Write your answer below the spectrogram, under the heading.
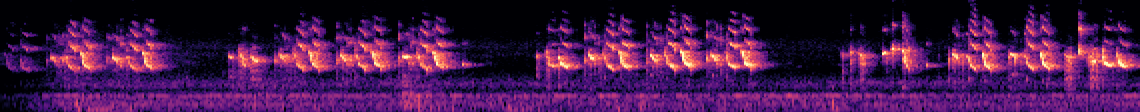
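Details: Male cockatiel serenading a female indoors: four bursts of quick, chirpy warbled notes, each lasting about two seconds with short pauses between, over a steady low electrical hum.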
